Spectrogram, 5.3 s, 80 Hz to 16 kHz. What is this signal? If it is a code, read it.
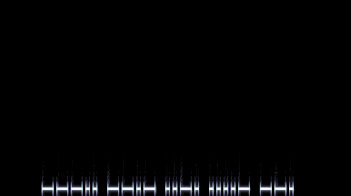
Morse code, heard as a keyed tone, about 22 wpm, 700 Hz. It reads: 8QF4G
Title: Code Groups - 5 Letter:Numbers - 22wpm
